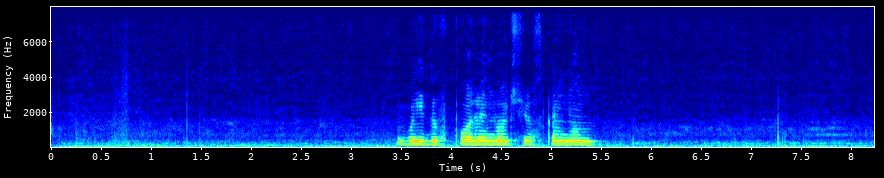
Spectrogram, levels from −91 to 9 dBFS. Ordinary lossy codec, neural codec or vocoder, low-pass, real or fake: none; codec, 16 kHz, 4 kbps, FreqCodec, smaller model; none; fake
